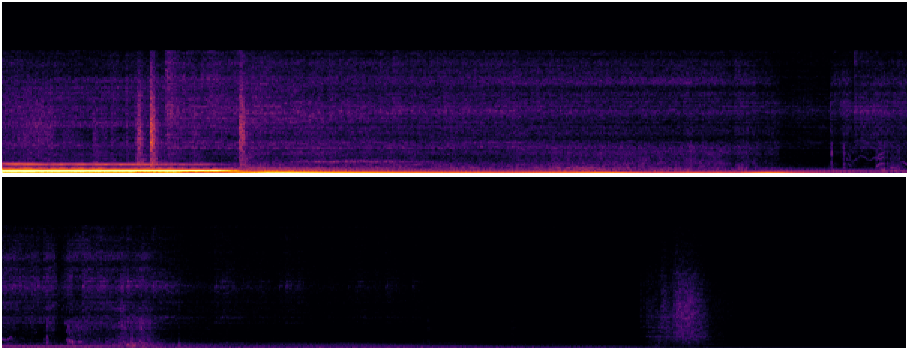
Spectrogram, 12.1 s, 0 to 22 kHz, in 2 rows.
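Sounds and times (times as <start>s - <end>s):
low sustained bass note: 0.0s - 5.3s
held high jazz note: 0.0s - 8.8s.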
